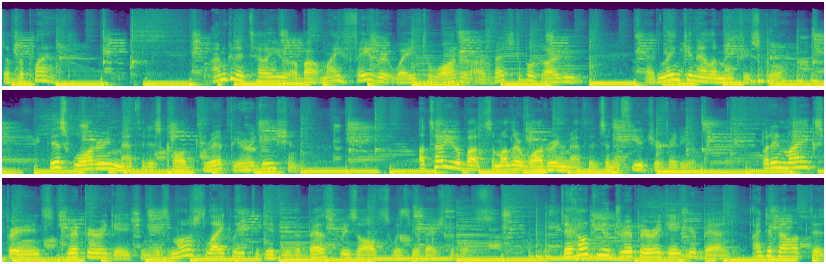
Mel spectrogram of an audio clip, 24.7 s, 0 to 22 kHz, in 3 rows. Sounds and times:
Speech: 0:00.0 - 0:00.7, 0:02.1 - 0:05.8, 0:06.4 - 0:07.9, 0:08.7 - 0:11.2, 0:12.4 - 0:15.2, 0:15.8 - 0:21.3, 0:22.0 - 0:24.6
Music: 0:00.0 - 0:24.6.

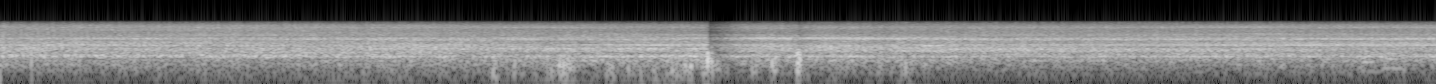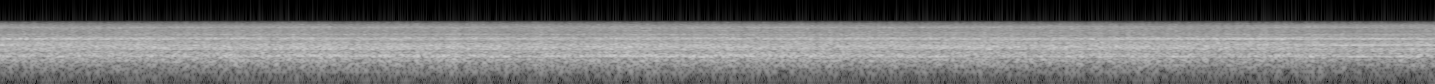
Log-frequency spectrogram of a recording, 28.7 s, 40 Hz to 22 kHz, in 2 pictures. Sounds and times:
Idling: 0:00.0 - 0:28.7
Medium engine (mid frequency): 0:00.0 - 0:28.7
Vehicle: 0:00.0 - 0:28.7.

